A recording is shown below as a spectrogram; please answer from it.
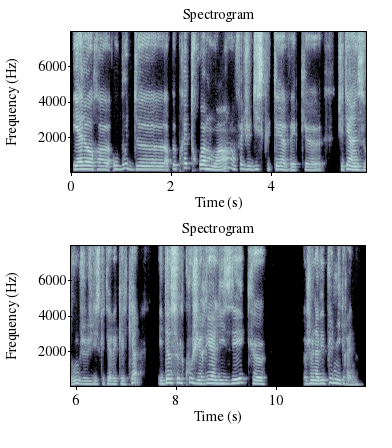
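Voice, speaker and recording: A woman of about seventy from France shares a casual spoken testimonial as an interview guest. She tells her story hesitantly, with many fillers and restarts. Her mid-range voice is a little mellow and moves at a moderate pace.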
